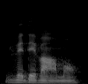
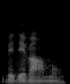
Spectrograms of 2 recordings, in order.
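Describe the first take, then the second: No difference in how they are said.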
